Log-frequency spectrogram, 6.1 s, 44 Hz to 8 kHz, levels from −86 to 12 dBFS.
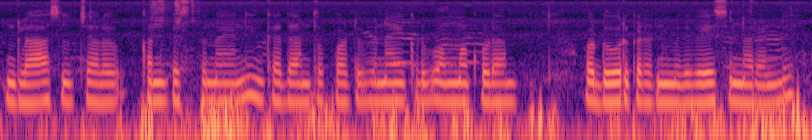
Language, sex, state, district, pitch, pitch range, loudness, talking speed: Telugu, female, Andhra Pradesh, Manyam, 185 Hz, 180-185 Hz, -17 LUFS, 120 wpm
